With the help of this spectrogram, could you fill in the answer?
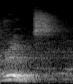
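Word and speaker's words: רוץ: And it's interesting that the Hebrew word run, I will run, is a Hebrew word roots. R-U-W-T-S, pronounced roots.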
